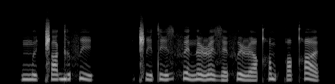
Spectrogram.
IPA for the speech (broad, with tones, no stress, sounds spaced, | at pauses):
m ɨ˨˩˦ ǁ a˨˥ ɡ ɨ˨˥ f i˥˩ | ǁ i˨˩˦ t i˨˩˦ z f e˥˩ n e˥˩ ɭ e˥˩ z e˨˩˦ f i˥˩ ɭ e˨˩˦ qʰ ɨ˥˩ m q a˨˥ qʰ ɛ˥˩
